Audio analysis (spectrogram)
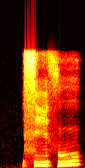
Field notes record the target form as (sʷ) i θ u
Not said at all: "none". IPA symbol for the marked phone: s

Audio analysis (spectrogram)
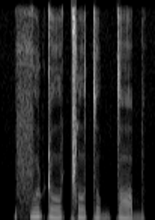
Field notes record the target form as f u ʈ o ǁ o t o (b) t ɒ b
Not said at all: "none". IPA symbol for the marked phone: b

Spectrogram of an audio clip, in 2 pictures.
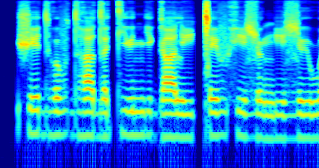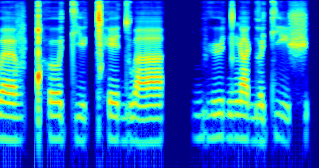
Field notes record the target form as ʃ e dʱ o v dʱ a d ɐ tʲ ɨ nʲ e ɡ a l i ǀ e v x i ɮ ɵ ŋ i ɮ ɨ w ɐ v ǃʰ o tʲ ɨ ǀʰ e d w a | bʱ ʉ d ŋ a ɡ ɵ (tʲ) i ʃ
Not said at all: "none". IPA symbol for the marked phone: tʲ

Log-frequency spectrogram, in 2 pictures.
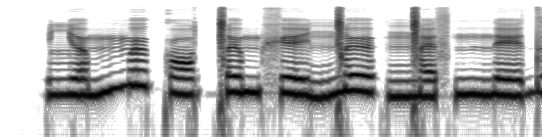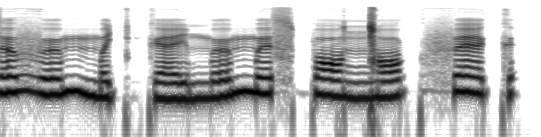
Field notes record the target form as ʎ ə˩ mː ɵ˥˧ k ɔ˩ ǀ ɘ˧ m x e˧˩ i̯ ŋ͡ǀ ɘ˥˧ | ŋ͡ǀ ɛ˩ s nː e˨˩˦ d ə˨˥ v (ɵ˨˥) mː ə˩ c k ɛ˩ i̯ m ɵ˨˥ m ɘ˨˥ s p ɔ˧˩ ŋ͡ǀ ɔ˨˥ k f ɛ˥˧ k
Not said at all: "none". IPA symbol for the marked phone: ɵ˨˥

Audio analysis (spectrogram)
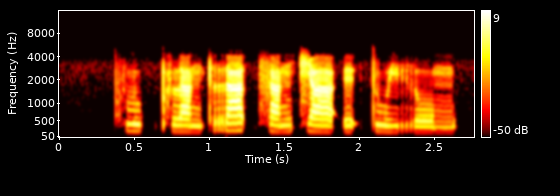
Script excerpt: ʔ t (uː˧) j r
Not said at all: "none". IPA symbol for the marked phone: uː˧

